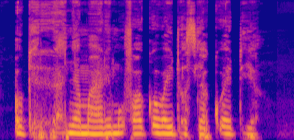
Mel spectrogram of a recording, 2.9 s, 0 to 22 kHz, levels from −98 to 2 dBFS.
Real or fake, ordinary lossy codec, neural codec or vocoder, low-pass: real; none; none; none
